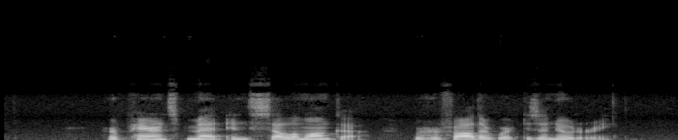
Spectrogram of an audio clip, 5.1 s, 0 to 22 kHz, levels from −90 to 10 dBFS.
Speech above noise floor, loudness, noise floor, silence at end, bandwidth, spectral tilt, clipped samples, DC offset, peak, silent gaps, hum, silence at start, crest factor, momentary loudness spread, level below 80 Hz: 44 dB; -19 LUFS; -62 dBFS; 0.55 s; 7.6 kHz; -6.5 dB/octave; under 0.1%; under 0.1%; -2 dBFS; none; none; 0.8 s; 18 dB; 13 LU; -60 dBFS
